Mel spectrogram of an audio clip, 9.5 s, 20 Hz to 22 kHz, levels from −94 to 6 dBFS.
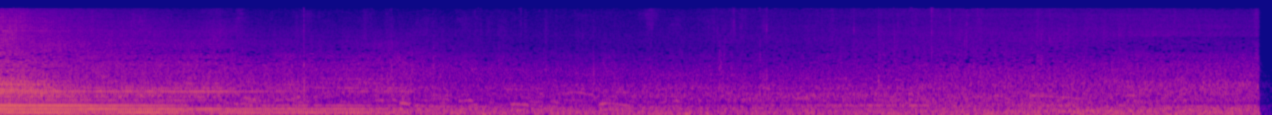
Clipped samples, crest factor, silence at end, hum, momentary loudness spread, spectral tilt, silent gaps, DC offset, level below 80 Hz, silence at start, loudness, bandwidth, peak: under 0.1%; 20 dB; 0.05 s; none; 12 LU; -6 dB/octave; none; under 0.1%; -54 dBFS; 0 s; -42 LUFS; 16.5 kHz; -20 dBFS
